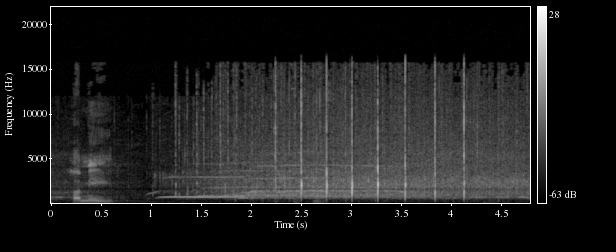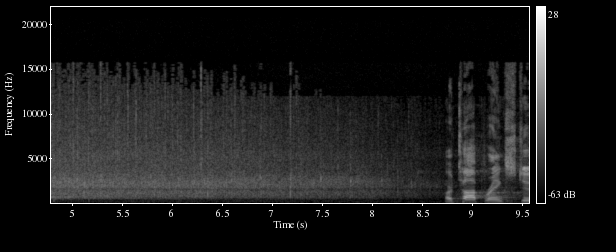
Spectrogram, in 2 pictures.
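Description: A crowd applauds, swelling and then slowly fading.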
